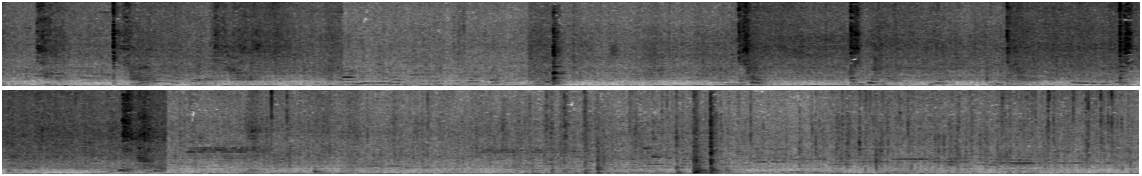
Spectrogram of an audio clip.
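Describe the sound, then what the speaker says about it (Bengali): Cooked pulao rice is stirred and fried in a pan, with a steady sizzling hiss and repeated scraping and clinking of a spoon, continuous and close over a long stretch. "অল্প অল্প করে পোলাও দিয়ে মিক্স করে নিব"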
